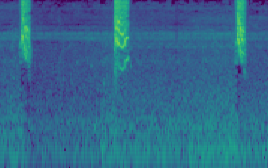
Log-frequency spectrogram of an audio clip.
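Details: Female seedeater, known locally as papa-capim, calling in Brazil, a call used to excite the male into singing: three brief, very high piping notes spaced about one and a half seconds apart over a steady low hum.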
